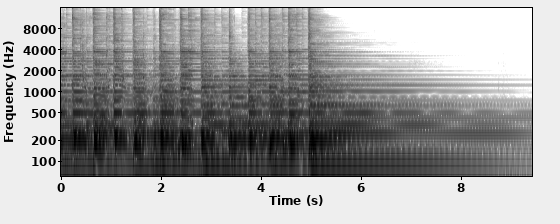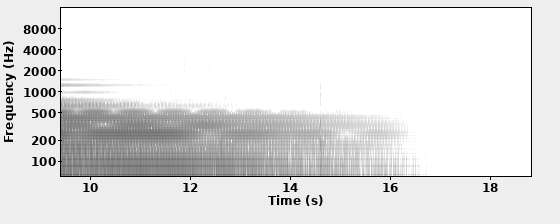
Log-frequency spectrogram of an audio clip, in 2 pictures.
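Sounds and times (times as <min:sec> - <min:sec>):
guitar strumming: 0:00.0 - 0:10.2.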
